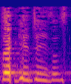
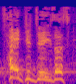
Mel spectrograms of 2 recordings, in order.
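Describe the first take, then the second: First: It is said in a weak, tearful voice. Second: It is said in a strong, joyful voice.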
